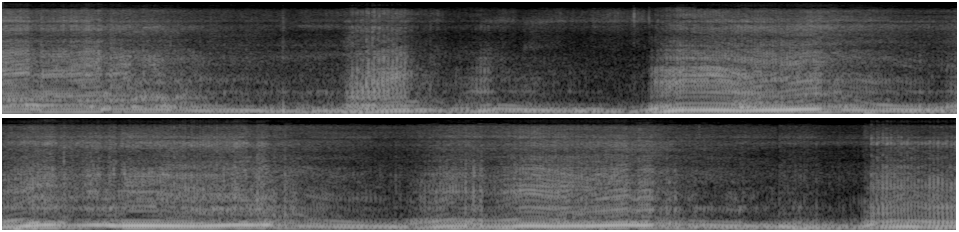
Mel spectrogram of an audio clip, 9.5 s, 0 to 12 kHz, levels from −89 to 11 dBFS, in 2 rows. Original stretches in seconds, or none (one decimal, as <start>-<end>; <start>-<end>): 0.0-0.6; 1.7-4.9; 6.1-9.5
